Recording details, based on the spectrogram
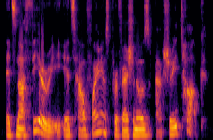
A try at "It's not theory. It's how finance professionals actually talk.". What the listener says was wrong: Too fast, actually. Um, pause. Pause after theory.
